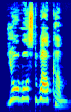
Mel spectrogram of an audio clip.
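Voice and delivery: lightly put-on English accent, high and slow; a hint of playful English accent, drawn out. A narrator's reading. Friend answering a mock curtsy in a light English accent. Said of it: "in an English accent".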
